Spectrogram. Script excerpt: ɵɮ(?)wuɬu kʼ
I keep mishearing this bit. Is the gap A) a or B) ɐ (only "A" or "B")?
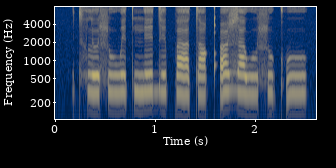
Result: A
